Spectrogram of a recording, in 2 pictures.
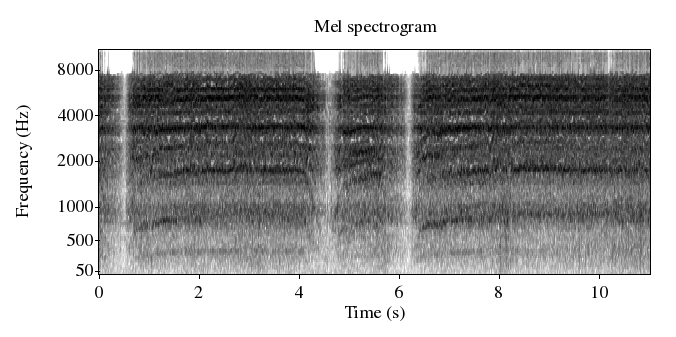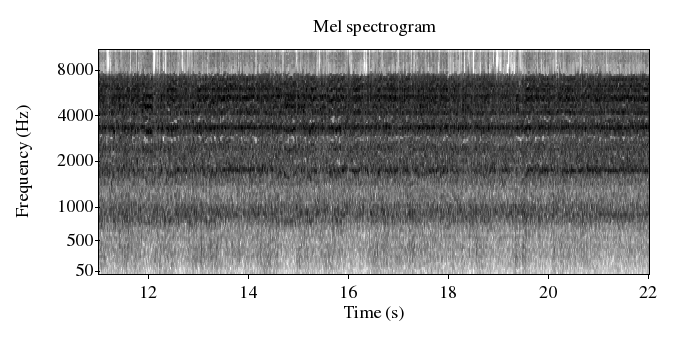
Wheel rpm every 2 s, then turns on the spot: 150, 210, 110, 160, 230, 230, 230, 230, 240, 230, 230.
none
